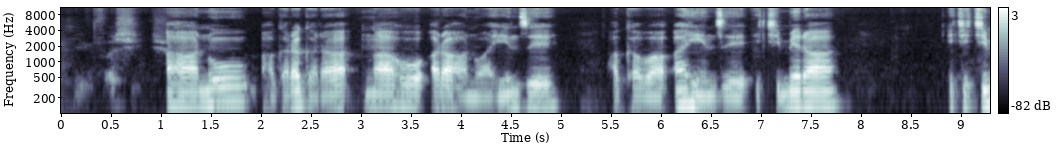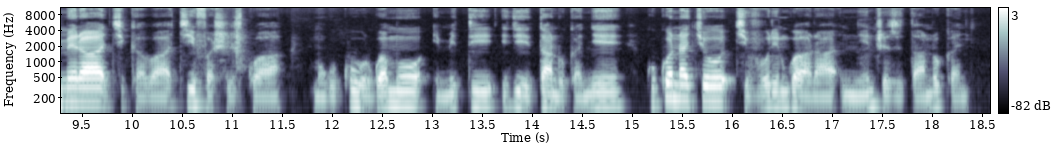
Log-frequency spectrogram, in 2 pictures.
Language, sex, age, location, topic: Kinyarwanda, female, 25-35, Huye, health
